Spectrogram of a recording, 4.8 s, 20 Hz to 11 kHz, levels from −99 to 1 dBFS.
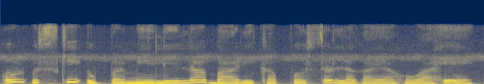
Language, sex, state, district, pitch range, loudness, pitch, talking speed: Hindi, female, Arunachal Pradesh, Papum Pare, 200-265 Hz, -14 LUFS, 220 Hz, 125 wpm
